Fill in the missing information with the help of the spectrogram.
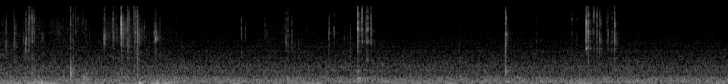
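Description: Pens and paper being reached for and handled: scattered light clicks and crinkly rustles at irregular moments, over a low steady room hum.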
